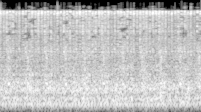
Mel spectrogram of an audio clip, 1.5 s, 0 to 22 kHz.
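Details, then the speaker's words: 2016 Audi Allroad, 3.0 V6 turbo diesel, about 55,000 km, at idle: harsh scraping grind and knocking on the right/passenger side; inspection found worn camshaft gears with chipped teeth and a broken intermediate gear tooth. "В общем, идет, слышен такой скрежет, шум непонятный в работе именно с правой стороны, с пассажирской стороны. Грешим на распредвалы."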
